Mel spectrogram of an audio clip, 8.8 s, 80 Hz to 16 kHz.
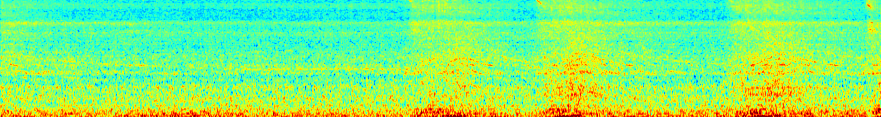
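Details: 1997 GMC Yukon 5.7 L after new solenoid-actuated parts were pressure-tested and fitted. Steady idle, then three clean throttle snaps rise and fall smoothly without stumbling or knocking while intake leaks are checked. Normal running.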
